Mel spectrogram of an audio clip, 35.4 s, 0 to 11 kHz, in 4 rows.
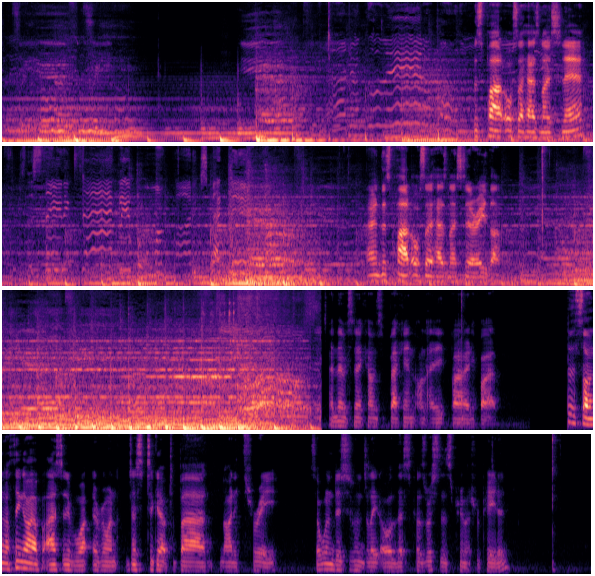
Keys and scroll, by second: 9.0 BackSpace, 16.9 BackSpace, 22.4 space, 34.8 BackSpace.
